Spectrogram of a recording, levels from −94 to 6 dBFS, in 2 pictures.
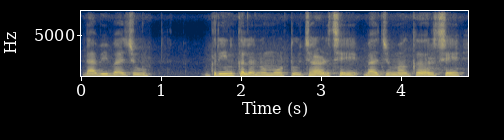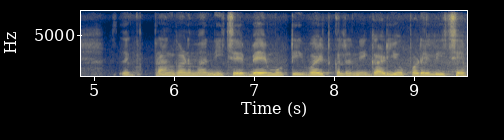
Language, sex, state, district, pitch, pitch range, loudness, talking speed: Gujarati, female, Gujarat, Valsad, 170 Hz, 160-175 Hz, -19 LUFS, 130 wpm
